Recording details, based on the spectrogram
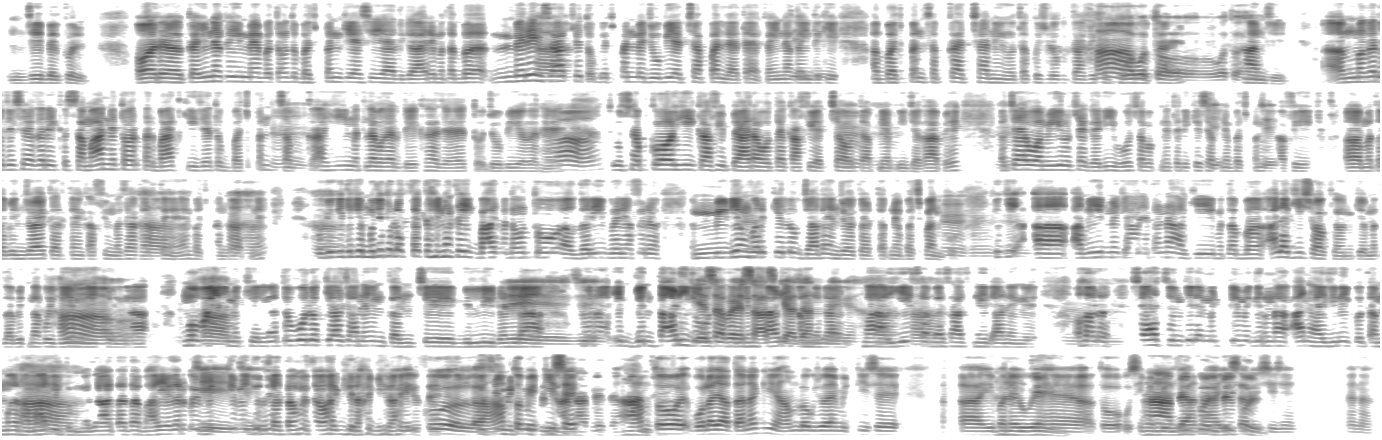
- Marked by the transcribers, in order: in English: "एन्जॉय"; in English: "मीडियम"; in English: "एन्जॉय"; in English: "गेम"; in English: "अनहाइजीनिक"; laughing while speaking: "कोई मिट्टी में गिर जाता … थे। हाँ जी"
- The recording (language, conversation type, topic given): Hindi, unstructured, आपके बचपन का कौन-सा ऐसा पल था जिसने आपका दिल खुश कर दिया?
